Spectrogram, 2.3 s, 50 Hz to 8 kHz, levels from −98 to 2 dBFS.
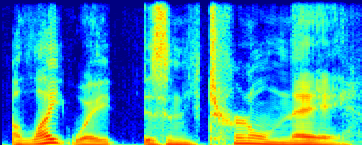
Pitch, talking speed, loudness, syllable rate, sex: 110 Hz, 185 wpm, -18 LUFS, 4.6 syllables/s, male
